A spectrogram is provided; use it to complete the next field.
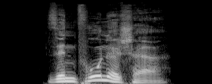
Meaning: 1. comparative degree of sinfonisch 2. inflection of sinfonisch: strong/mixed nominative masculine singular 3. inflection of sinfonisch: strong genitive/dative feminine singular
- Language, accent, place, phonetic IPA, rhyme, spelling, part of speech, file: German, Germany, Berlin, [ˌzɪnˈfoːnɪʃɐ], -oːnɪʃɐ, sinfonischer, adjective, De-sinfonischer.ogg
